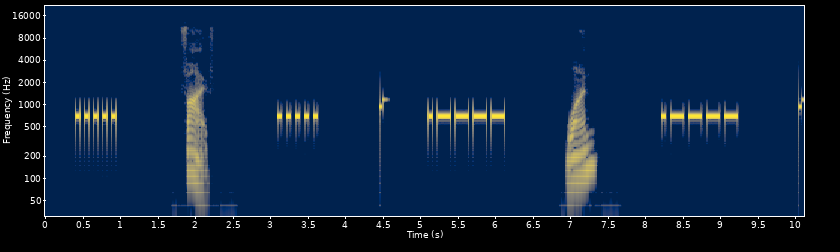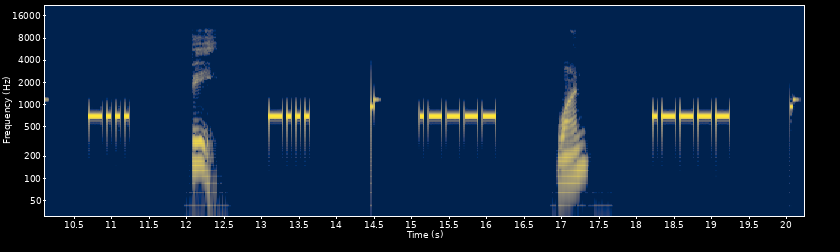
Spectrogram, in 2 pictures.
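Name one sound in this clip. Morse code beeps in short, steady bursts of a single high tone.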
